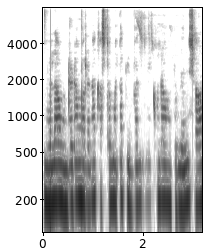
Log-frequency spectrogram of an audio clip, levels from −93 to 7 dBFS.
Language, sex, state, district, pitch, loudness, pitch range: Telugu, female, Telangana, Nalgonda, 190 Hz, -19 LUFS, 185-195 Hz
